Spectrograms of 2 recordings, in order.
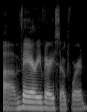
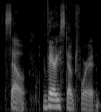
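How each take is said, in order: First: Very soft, almost whispered, and much quieter; hushed repeat. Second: Breathy whispered aside, unvoiced. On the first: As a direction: keep it hushed, fading away. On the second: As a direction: drop to a secret whisper. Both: Real, not acted.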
